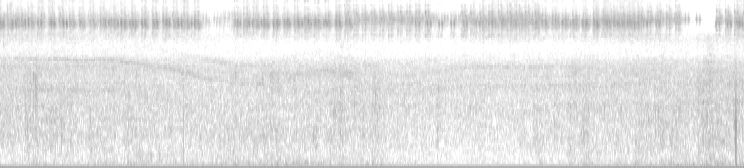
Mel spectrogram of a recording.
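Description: A thin, high chirring from grasshoppers runs without a break, pulsing rapidly and evenly throughout. Beneath it lies a constant low rumble, like wind or distant traffic.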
